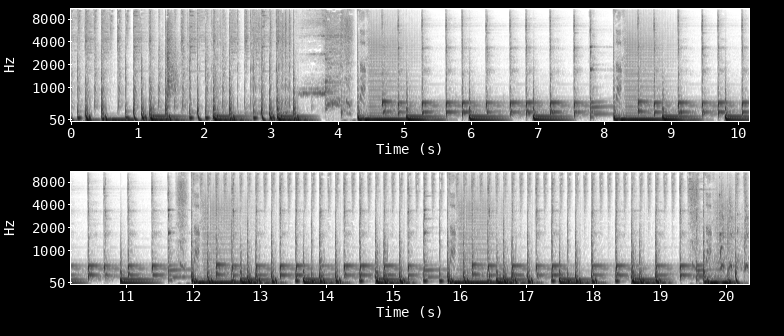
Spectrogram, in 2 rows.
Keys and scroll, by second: 4.4 v, 6.4 space, 10.2 space, 16.3 space, 18.2 space.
